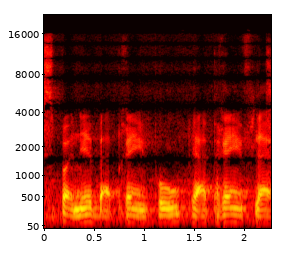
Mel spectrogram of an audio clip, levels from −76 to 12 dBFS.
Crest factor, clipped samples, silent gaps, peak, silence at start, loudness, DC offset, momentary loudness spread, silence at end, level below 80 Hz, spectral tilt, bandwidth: 16 dB; under 0.1%; none; -4 dBFS; 0 s; -20 LUFS; under 0.1%; 3 LU; 0 s; -62 dBFS; -5 dB/octave; 17 kHz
